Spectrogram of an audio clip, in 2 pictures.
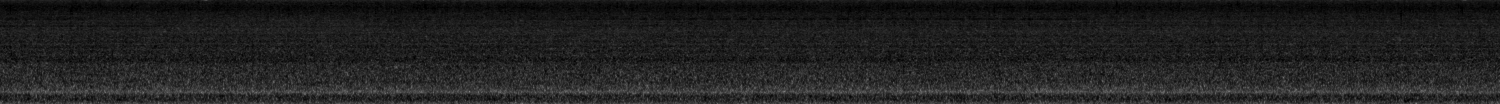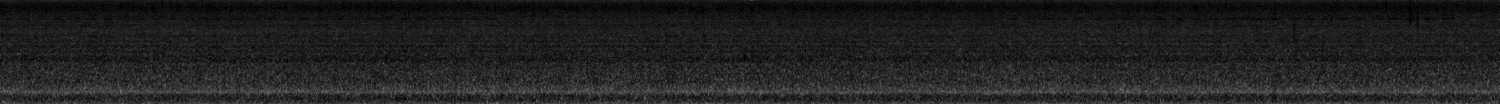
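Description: Shallow rocky river running over stones and small rapids, a steady rushing of water.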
